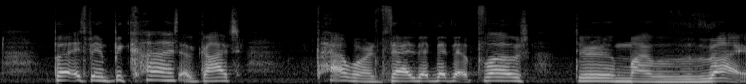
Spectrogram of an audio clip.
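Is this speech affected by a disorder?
Yes: cerebral palsy; slowed speech, speaks slower than others.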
